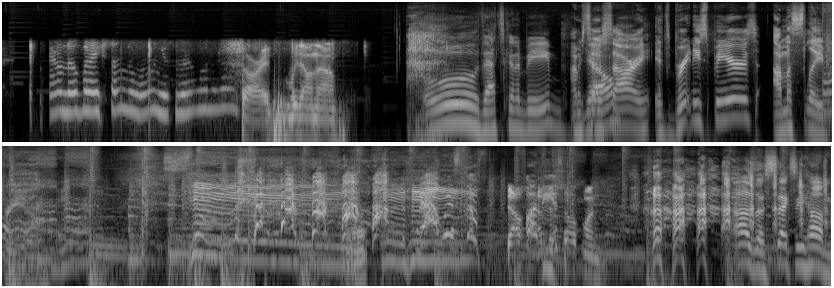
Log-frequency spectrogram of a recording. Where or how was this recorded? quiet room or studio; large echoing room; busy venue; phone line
phone line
